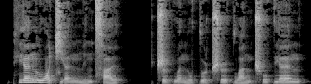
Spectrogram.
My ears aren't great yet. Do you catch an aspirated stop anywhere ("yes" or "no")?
yes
